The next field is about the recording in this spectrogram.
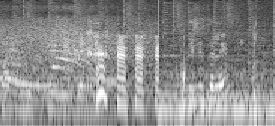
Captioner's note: chukcles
